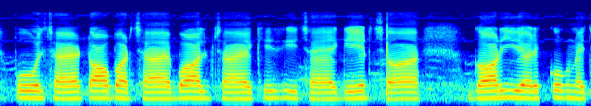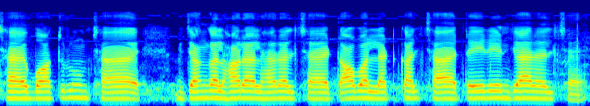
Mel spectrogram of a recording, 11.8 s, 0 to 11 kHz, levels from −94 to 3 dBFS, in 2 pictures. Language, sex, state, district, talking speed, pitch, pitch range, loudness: Maithili, male, Bihar, Begusarai, 135 wpm, 165 Hz, 160-175 Hz, -26 LUFS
